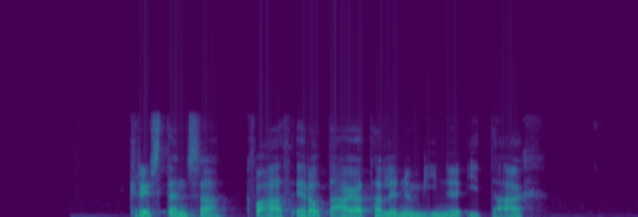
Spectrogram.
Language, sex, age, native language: Icelandic, male, 20-29, Icelandic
